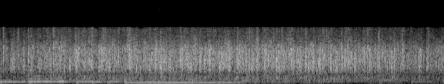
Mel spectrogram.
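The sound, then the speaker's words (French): A crowd of spectators applauds steadily after the signing of the Israel–PLO declaration of principles, dense rapid clapping blending into a loud, continuous wash that holds at even strength throughout, with a faint low hum beneath. “Le document signé, la foule des spectateurs applaudit.”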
